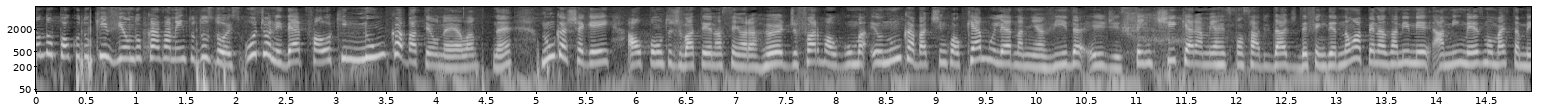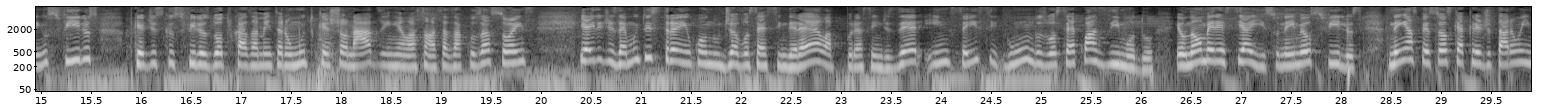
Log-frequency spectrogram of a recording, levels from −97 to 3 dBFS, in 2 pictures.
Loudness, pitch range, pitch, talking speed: -24 LUFS, 225-275 Hz, 245 Hz, 220 wpm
